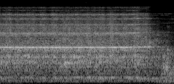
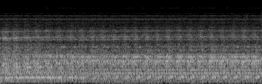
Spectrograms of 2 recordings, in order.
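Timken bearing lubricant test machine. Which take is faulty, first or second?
first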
